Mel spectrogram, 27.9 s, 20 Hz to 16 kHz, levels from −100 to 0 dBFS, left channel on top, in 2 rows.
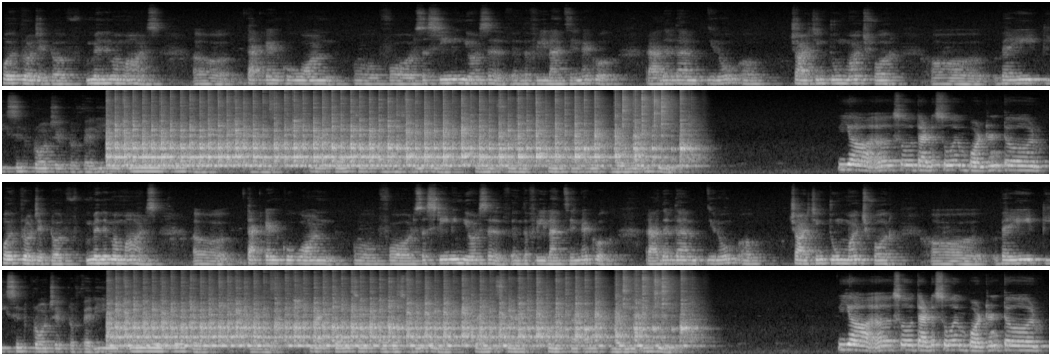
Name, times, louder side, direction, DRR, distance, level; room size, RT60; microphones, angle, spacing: voice 1, 0.0-10.2 10.5-11.9 12.4-17.8 18.1-23.0, right 3 dB, 70° right, 0 dB, 0.7 m, -33 dB
sound 1, 15.3-23.2, left 1 dB, 85° left, 2.2 m, -24 dB
voice 2, 25.1-27.9, right 1 dB, 25° right, 8 dB, 0.6 m, -27 dB
9.3 x 4.4 x 2.9 m, 0.66 s
head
